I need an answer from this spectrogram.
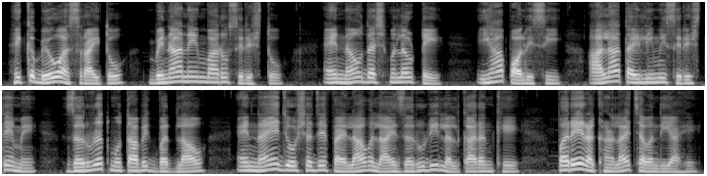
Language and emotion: Sindhi, neutral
